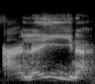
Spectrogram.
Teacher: Makhraj huruf ya di tengah lidah, angkat ke langit atas.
